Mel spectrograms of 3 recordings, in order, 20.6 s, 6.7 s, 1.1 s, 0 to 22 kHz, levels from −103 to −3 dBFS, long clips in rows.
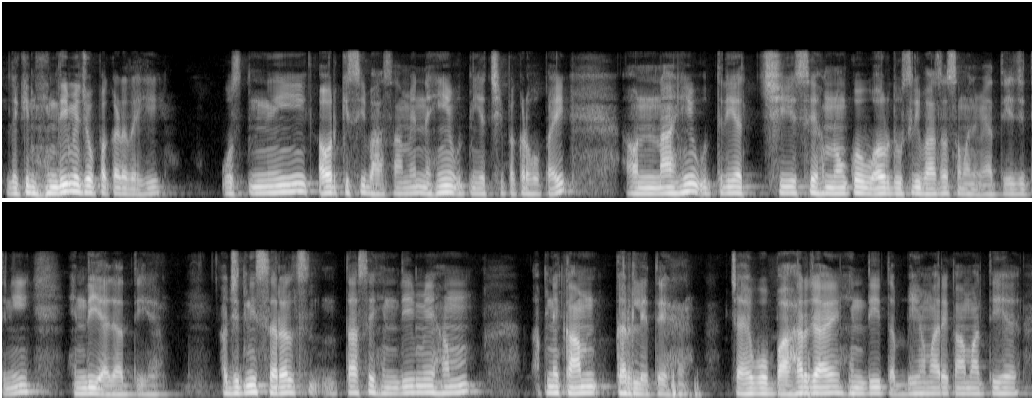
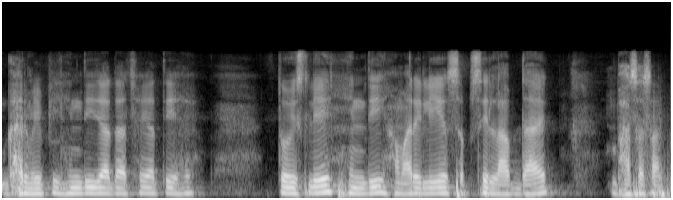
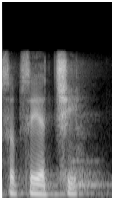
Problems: none marked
